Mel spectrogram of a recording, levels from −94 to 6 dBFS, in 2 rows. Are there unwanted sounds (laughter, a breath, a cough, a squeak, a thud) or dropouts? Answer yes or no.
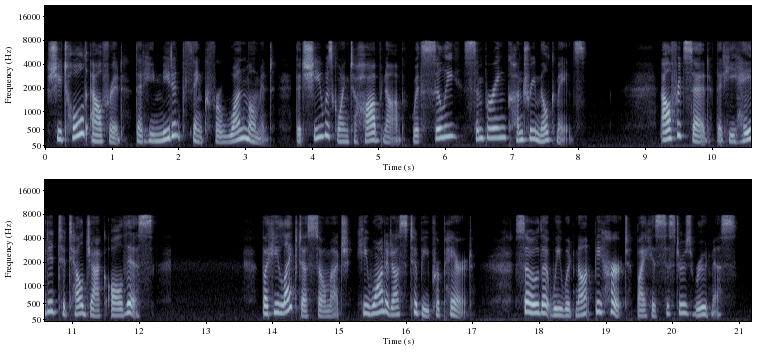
no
